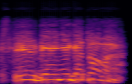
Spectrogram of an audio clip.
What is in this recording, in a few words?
voice message reloading, crew tanks russian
